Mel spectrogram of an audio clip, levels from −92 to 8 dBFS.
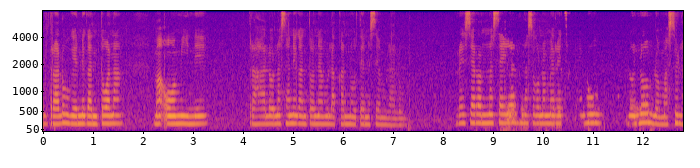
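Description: From 9.24 to 9.59 s a second voice, the other side's voice leaking through, sits only a little below the speech; this is likely an echo canceller leaving loudspeaker sound in the microphone. Unlike crosstalk, it is a separate voice layered over the talker's. At 10.61 to 10.9 s, speech suppressed in double talk makes the talker drop sharply, by roughly 20 dB, likely as both sides overlap. Unlike a dropout, the voice dips rather than vanishing into silence. Faint leakage returns at 11.48 to 11.54 s, a milder dip follows at 11.65 to 11.77 s, and another faint scrap of leakage comes at 11.8 to 11.88 s.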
